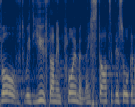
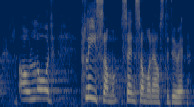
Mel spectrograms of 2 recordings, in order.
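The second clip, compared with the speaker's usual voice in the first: put-on crying, pleading tone. Acting out Moses begging God in the verse: acting out Moses' crying plea. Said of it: "You can hear the cry in his voice".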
